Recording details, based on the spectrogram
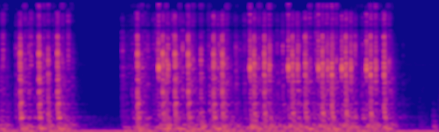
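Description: Keys clack rapidly on an electronic Goodwill typewriter set to typewriter mode, printing each character as it is struck; two close, crisp bursts of typing are separated by a short pause.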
